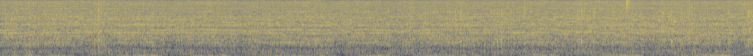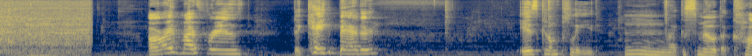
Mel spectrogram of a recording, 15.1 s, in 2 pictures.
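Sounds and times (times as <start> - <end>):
electric hand mixer running: 0.0 - 8.5.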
